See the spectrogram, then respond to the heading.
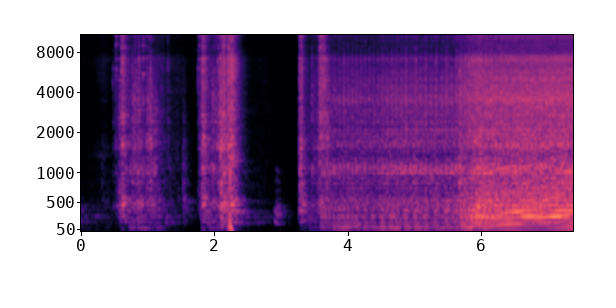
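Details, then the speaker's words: Ryobi 1200 (1.2 kVA) generator, 3 hours use, stored 3 years, wouldn't start; after carburetor cleaning, reassembled restart on choke: two pull-start bursts, then catches and settles to a steady even buzz rising slightly as it warms; normal running. "Okay guys, this was a success story. From I don't know what is wrong answer to the owner, to a 10-minute job to get it running and another half an hour to clean up the carburetor."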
